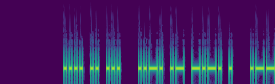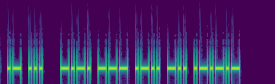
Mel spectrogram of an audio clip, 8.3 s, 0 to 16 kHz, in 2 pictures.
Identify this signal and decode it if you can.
Morse code, heard as a keyed tone, about 30 wpm, 700 Hz. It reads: HIS FACE WAS COLD.
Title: A Sound Of Thunder 30wpm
